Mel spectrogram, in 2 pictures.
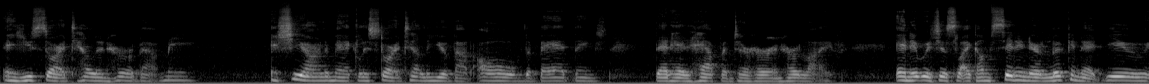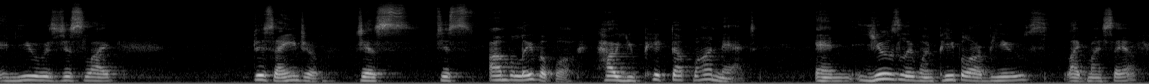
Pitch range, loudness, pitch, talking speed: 155-185 Hz, -30 LUFS, 170 Hz, 160 wpm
